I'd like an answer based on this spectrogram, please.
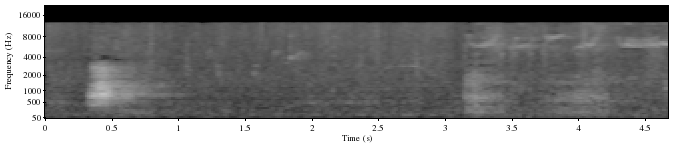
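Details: Staffordshire Bull Terrier puppies, 38 days old, from litter K at the Staff Komas kennel, recorded 20 September 2010; a sharp, loud yelp near the start, then a softer, longer whimpering cry a few seconds later against quiet background hiss.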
